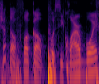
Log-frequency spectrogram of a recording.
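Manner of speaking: put-on thick Mexican accent. Retelling what a kid used to tell them, the speaker quotes him in a thick Mexican accent. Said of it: "a very thick Mexican accent".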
